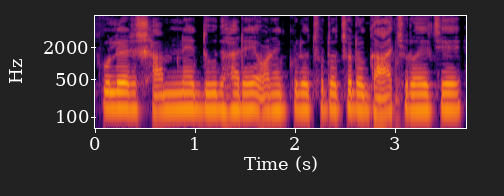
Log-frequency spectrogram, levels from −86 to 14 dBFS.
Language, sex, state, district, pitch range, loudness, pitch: Bengali, male, West Bengal, Cooch Behar, 135-140 Hz, -17 LUFS, 140 Hz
